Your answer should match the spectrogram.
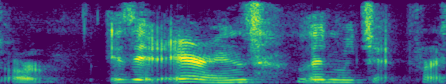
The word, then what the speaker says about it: Aarons: wondering well the main characters are just uh andrews or is it aaron's let me check for a second please okay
